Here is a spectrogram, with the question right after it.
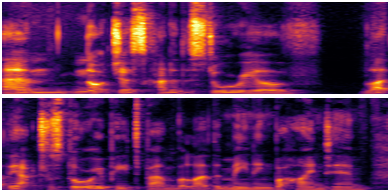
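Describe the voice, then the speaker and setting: Amid audible room echo, a woman speaks quietly at a fairly quick pace, her pitch very deep and low. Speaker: podcast co-host. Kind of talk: casual chat.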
